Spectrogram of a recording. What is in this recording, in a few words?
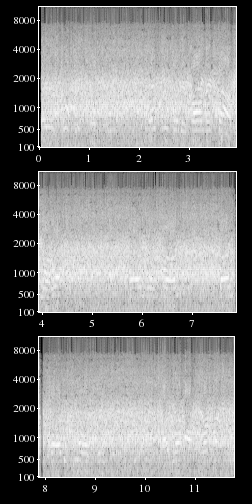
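amateur radio contact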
